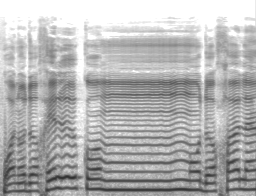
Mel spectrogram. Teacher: میم ساکن کے بعد دوسرا میم مشدد آیا ہے، ادغام شفوی ہوگا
